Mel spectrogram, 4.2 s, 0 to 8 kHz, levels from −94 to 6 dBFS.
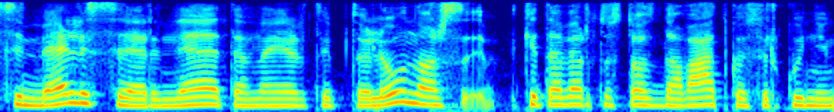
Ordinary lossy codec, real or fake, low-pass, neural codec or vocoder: AAC, 48 kbps; real; 7.2 kHz; none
